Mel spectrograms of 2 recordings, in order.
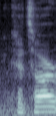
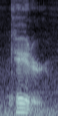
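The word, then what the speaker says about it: Kattar: So Qatar versus Emmett. I was in the stands. I was at this fight. I thought Qatar won. Cater.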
